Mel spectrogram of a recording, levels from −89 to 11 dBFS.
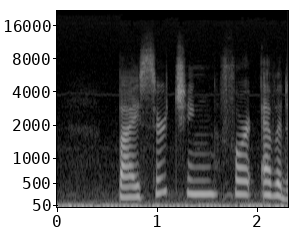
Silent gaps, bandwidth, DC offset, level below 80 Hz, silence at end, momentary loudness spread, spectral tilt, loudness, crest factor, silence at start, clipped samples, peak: none; 18 kHz; 1%; -36 dBFS; 0 s; 18 LU; -4 dB/octave; -29 LUFS; 16 dB; 0 s; under 0.1%; -12 dBFS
